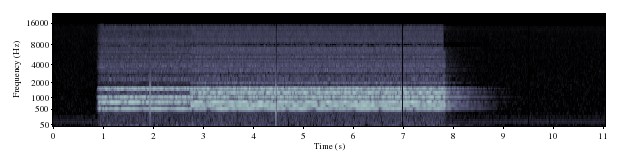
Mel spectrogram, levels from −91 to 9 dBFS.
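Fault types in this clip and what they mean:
Gap between chunks: The audio arrived in blocks of about 2.5 s, and a silent hole of roughly 25 ms sits at each join, at 1.92, 4.44, 6.97 and 9.49 s. Nothing is missing, but the sound is briefly interrupted. On the waveform each gap is a flat, near-silent stretch with abrupt edges. On a spectrogram it is a narrow vertical blank band across all frequencies, repeating at that steady 2.5 s spacing.
Damaged data in a compressed stream: Corrupted bytes in the encoded file make the decoder misread frames until it finds its place again, producing short glitches from 4.16 to 4.21 s and from 7.79 to 7.85 s, each lasting about 40 to 65 ms. The waveform shows a brief disturbance whose shape doesn't match the surrounding sound. On a spectrogram it appears as a short patch that breaks from the surrounding sound, with sharp start and end boundaries.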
